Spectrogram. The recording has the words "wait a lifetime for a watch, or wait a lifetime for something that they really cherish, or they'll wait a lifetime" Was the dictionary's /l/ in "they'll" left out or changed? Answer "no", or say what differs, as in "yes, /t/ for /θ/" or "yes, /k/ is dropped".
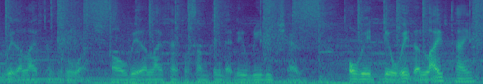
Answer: yes, /w/ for /l/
